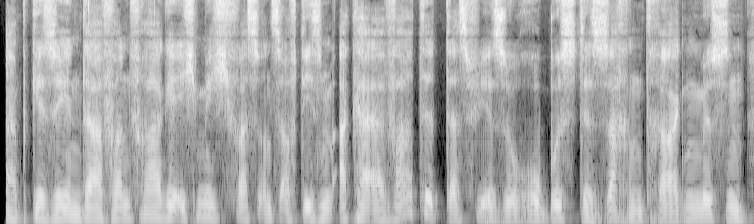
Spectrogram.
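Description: A precise, bookish boy who likes to set the others straight, as a male narrator plays him. The reader lifts his voice high for him, and a slightly husky, gravelly grain remains. He is a character in a children's audiobook. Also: fairly quick, darkish tone, no echo, clean studio sound. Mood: pedantic. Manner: correcting, precise. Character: know-it-all bookish boy.

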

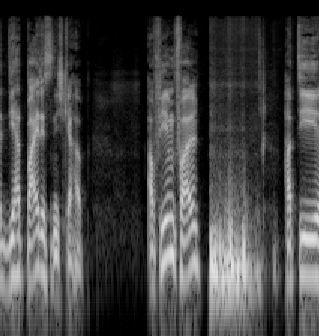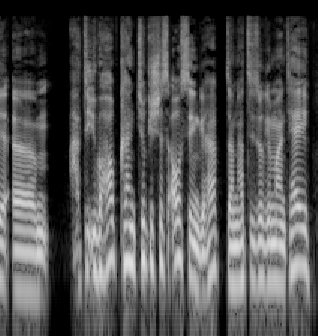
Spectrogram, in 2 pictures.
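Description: Man, 40s, from Germany, podcast co-host, casual slangy storytelling, acts out dialogue, medium pitch. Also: dry recording, studio quality.

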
